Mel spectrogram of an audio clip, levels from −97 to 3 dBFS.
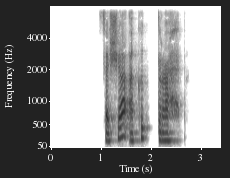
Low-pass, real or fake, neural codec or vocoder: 7.2 kHz; real; none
